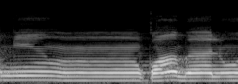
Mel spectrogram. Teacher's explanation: Apa itu adna? Ya, atau gunahnya lebih tinggi daripada ikhfanya, sehingga nafas itu lebih cenderung ke hidung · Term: ikhfanya tingkatan adna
